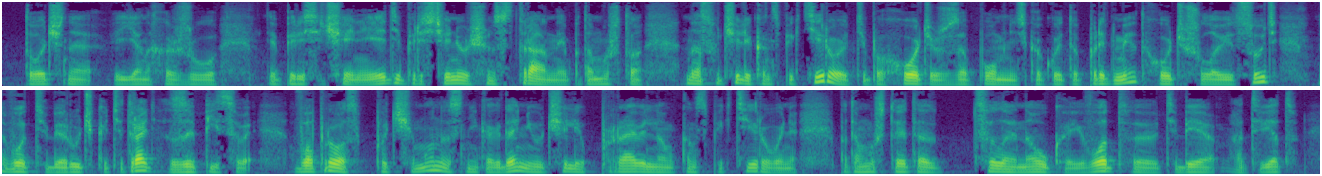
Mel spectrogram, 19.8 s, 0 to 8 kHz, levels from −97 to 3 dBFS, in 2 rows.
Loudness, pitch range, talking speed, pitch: -22 LUFS, 80-95 Hz, 135 wpm, 85 Hz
